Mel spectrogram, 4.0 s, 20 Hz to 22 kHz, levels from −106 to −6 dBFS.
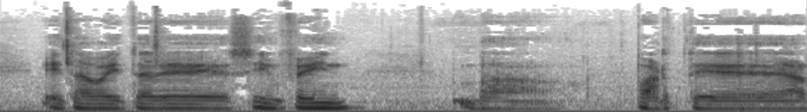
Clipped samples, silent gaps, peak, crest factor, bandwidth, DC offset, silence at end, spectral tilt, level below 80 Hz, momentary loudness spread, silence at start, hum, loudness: under 0.1%; none; -4 dBFS; 26 dB; over 20 kHz; 0.9%; 0 s; -4.5 dB/octave; -58 dBFS; 16 LU; 0 s; none; -29 LUFS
